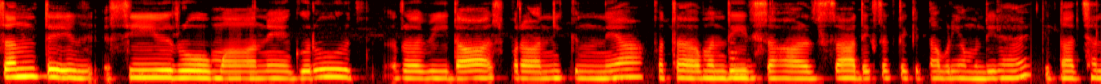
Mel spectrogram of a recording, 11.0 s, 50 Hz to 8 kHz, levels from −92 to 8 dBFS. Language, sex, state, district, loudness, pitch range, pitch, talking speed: Maithili, female, Bihar, Saharsa, -27 LUFS, 200-215 Hz, 205 Hz, 100 wpm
